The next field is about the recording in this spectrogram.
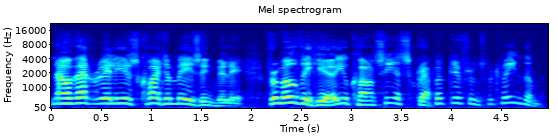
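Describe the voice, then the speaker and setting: High-voiced, bumbling old English gentleman. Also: lively intonation, fairly quick, dry recording, full character voice. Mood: amiable. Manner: polite, apologetic, hesitant. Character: mild, deferential, bumbling old English prisoner, loyal sidekick. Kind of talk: British radio comedy drama acting.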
